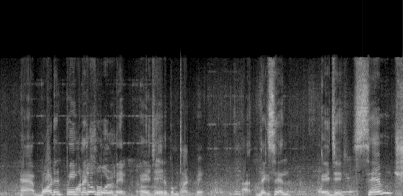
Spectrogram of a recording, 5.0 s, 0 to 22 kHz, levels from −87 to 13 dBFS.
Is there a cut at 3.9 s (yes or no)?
no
